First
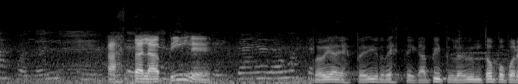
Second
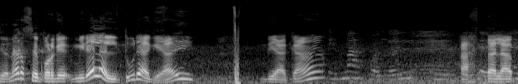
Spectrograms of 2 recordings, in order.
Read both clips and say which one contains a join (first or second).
first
